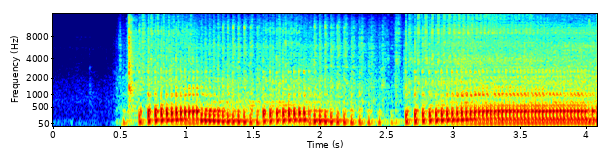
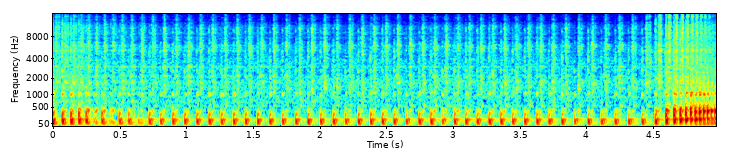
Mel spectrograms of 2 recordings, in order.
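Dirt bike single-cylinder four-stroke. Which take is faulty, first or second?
second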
